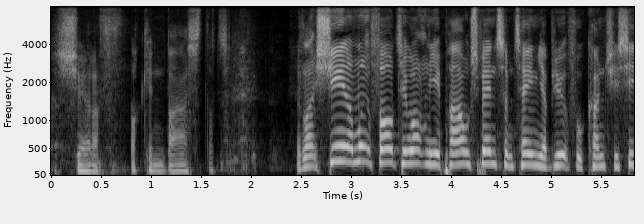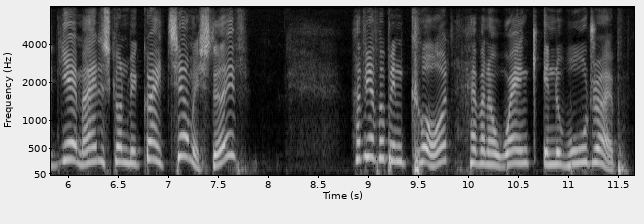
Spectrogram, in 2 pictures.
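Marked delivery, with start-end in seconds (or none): 2.7-5.6 put-on quick, higher Australian accent; keen Australian accent, lightly done. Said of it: "That Australian accent". 5.9-11.6 put-on higher, cheery Australian accent; matey Australian accent with a deadpan question. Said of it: "That Australian accent".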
